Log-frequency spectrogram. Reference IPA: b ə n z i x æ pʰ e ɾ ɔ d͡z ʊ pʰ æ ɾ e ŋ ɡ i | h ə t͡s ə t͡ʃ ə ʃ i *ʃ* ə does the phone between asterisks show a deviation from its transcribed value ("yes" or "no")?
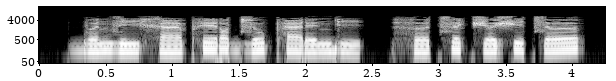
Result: yes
